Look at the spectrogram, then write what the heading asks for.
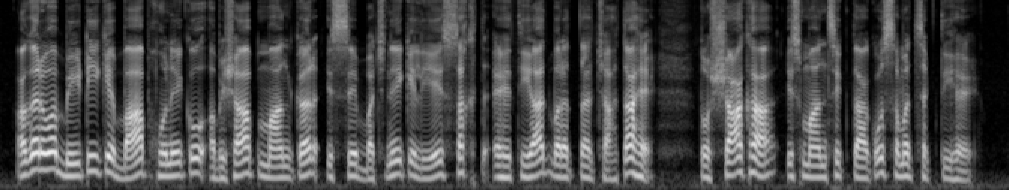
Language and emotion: Hindi, neutral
